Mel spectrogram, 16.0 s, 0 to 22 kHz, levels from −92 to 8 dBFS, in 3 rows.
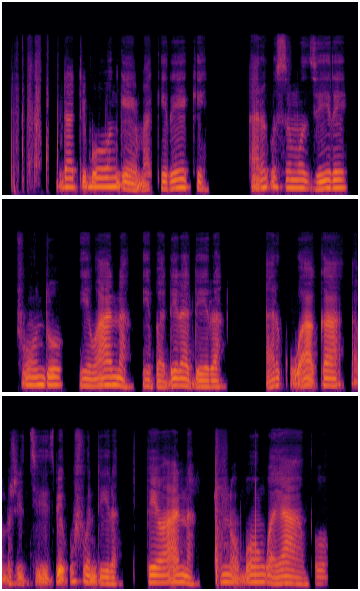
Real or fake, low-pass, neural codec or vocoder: real; 10.8 kHz; none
